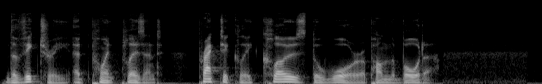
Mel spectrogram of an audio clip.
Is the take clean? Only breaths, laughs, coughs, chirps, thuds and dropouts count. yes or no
yes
